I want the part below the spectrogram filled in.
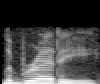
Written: libretti

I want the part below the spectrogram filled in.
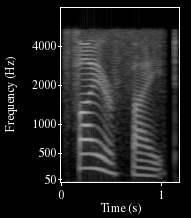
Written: firefight

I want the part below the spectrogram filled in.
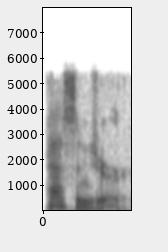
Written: passenger

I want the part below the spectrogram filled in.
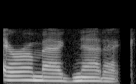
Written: aeromagnetic

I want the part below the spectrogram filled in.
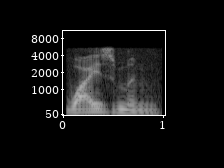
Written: Wiseman

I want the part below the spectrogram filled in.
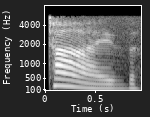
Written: tithe

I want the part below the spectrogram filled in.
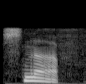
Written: snuff

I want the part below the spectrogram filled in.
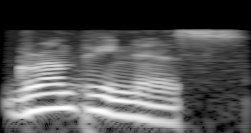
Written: grumpiness

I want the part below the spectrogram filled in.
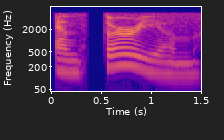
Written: anthurium

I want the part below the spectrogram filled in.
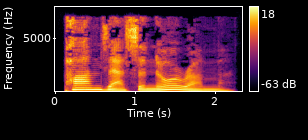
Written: pons asinorum

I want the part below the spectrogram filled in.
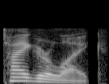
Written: tigerlike

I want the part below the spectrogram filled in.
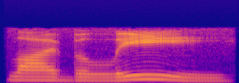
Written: libellee

